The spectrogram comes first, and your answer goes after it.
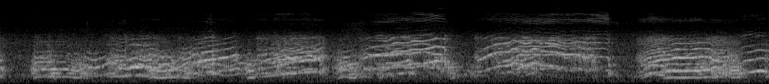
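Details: Latte, an English Springer Spaniel, whining in labour in 2013 while delivering the seventh of nine puppies; long, wavering, drawn-out cries that rise and fall almost without pause, breaking briefly twice.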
